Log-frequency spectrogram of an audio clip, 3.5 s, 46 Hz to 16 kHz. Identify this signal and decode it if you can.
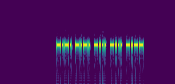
Morse code, heard as a keyed tone, about 44 wpm, 700 Hz. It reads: CCBBY
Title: Code Groups - 5 Letters - 45wpm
